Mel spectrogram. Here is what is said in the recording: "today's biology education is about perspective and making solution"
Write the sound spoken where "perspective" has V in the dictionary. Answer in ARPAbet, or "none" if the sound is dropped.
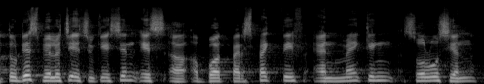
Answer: F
